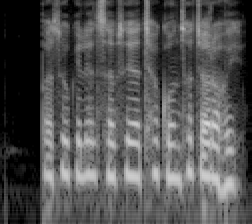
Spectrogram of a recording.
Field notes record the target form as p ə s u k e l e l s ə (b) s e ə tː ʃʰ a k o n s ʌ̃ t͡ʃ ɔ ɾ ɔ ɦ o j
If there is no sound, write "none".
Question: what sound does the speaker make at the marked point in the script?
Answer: b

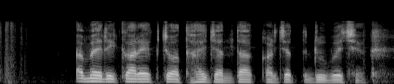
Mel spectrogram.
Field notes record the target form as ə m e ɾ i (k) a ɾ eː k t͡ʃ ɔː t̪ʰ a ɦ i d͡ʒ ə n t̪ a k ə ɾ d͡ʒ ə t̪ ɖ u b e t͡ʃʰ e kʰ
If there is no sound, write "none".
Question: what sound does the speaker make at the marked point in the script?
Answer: k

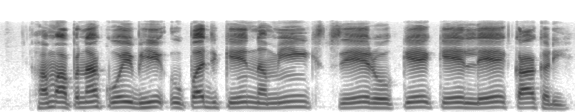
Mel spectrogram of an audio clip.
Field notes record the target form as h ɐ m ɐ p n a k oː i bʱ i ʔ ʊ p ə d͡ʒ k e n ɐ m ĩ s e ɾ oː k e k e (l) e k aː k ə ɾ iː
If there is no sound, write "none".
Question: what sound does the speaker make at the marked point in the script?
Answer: l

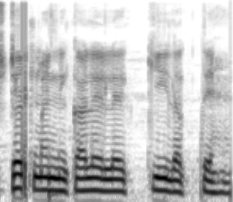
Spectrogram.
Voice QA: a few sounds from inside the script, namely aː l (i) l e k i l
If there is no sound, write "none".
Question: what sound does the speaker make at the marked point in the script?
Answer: e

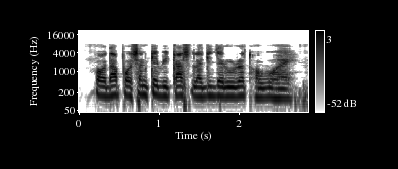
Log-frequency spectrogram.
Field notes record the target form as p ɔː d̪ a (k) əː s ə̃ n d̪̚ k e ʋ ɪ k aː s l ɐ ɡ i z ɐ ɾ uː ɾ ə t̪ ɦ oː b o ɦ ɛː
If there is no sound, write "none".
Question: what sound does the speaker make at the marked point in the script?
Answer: p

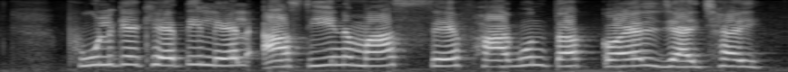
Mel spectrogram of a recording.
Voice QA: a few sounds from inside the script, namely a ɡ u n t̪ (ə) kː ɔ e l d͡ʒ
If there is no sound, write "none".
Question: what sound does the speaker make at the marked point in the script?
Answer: ə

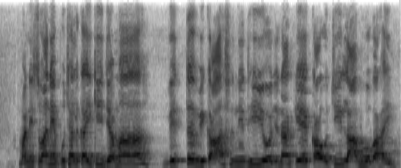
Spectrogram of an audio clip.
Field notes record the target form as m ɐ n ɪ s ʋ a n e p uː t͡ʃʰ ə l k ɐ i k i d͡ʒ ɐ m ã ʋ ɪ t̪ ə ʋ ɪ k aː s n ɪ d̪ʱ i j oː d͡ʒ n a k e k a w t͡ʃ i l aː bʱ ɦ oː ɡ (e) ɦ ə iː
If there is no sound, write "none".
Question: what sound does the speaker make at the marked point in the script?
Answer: a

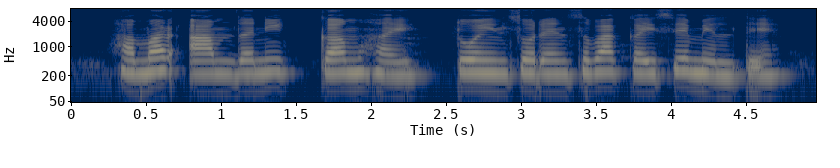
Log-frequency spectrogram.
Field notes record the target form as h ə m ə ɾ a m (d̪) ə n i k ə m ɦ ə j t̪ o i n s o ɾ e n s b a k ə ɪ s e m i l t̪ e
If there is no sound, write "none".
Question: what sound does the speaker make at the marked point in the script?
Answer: d̪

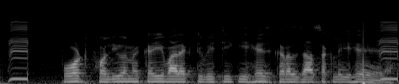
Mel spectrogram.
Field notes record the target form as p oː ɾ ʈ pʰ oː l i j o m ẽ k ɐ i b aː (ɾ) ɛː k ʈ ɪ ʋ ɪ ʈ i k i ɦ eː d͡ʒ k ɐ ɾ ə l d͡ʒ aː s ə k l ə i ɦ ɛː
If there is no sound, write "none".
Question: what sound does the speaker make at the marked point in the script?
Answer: ɾ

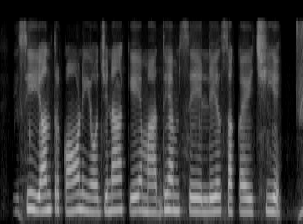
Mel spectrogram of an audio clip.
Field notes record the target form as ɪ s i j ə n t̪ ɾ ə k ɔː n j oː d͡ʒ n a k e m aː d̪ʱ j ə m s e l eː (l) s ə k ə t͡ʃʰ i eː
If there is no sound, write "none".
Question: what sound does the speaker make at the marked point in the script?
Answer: l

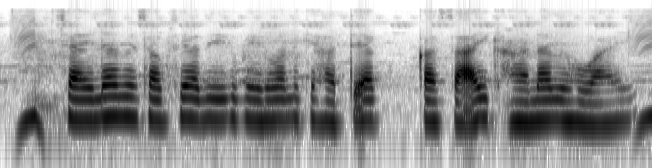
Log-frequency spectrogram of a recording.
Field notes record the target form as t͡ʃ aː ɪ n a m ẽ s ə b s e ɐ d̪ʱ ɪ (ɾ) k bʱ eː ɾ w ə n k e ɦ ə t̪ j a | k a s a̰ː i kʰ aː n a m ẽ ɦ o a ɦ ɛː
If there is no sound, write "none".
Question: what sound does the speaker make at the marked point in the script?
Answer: none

